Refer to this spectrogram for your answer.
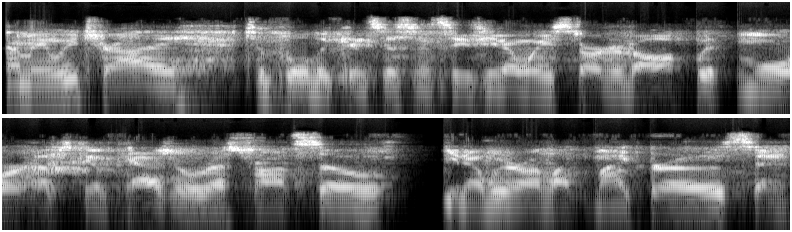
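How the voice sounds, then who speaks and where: A man with a Texan accent talks at a moderate pace, keeping his loudness very even. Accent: Texan American. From Houston, Texas. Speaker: chef and restaurateur. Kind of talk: interview conversation. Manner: casual, hesitant with fillers.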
